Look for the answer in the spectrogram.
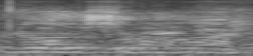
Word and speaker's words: nonchalant: Don't rush, act nonchalant, Amy cautioned. She pronounced nonchalant the French way without sounding the T.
